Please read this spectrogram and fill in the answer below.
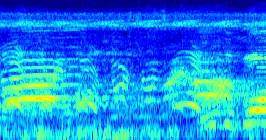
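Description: Shouting voices of soccer players and sideline spectators during play, several short calls overlapping.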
